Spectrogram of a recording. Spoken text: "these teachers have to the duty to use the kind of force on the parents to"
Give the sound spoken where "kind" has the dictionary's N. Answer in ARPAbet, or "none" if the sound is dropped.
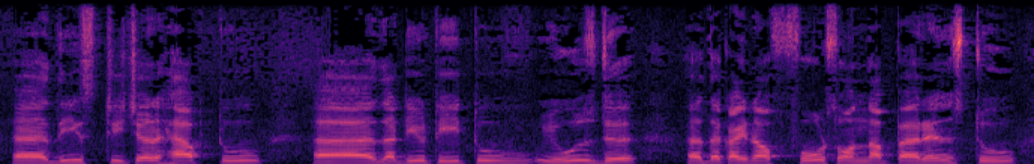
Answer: N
